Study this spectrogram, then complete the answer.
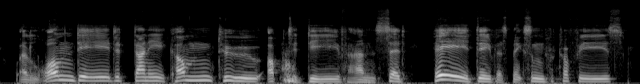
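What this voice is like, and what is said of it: Weak put-on Irish accent. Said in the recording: “sing an intro in an Irish accent ... this isn't much of an Irish accent”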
